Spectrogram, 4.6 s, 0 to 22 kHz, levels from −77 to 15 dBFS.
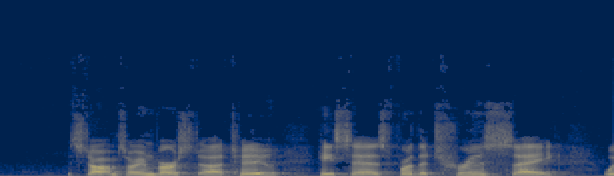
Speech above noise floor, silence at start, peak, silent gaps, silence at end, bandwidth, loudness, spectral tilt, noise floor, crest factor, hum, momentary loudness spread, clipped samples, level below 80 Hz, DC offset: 35 dB; 0.5 s; -2 dBFS; none; 0 s; 14.5 kHz; -21 LUFS; -5 dB/octave; -55 dBFS; 18 dB; none; 11 LU; under 0.1%; -62 dBFS; under 0.1%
